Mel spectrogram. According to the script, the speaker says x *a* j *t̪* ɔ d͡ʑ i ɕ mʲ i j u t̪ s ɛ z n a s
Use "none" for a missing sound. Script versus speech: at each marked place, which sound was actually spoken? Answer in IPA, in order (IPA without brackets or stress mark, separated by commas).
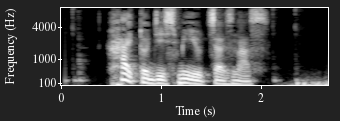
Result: a, t̪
